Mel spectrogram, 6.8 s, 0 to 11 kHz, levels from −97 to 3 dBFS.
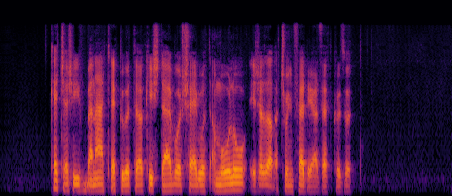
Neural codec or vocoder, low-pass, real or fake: codec, 16 kHz, 1 kbps, X-Codec, WavLM features, trained on Multilingual LibriSpeech; 7.2 kHz; fake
